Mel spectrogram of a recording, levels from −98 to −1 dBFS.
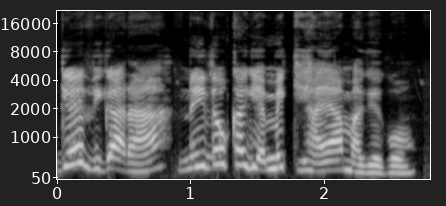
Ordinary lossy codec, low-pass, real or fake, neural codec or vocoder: none; none; real; none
